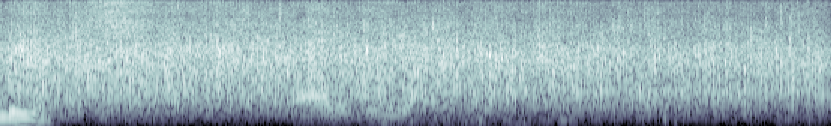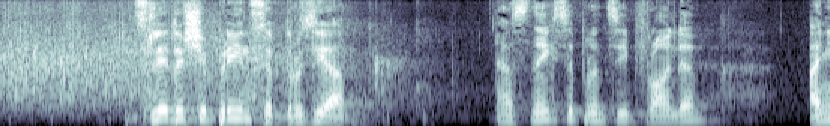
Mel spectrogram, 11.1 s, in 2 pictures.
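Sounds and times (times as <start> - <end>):
speech: 0.0 - 0.4, 6.4 - 8.1, 8.8 - 11.0
church congregation applauding during a bilingual sermon: 0.0 - 8.4.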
